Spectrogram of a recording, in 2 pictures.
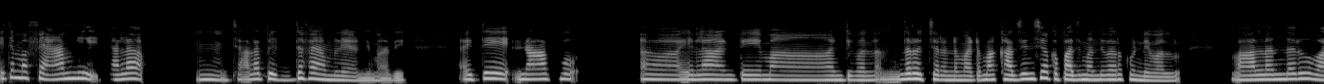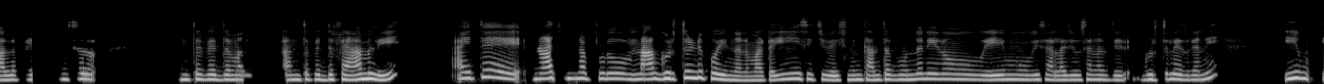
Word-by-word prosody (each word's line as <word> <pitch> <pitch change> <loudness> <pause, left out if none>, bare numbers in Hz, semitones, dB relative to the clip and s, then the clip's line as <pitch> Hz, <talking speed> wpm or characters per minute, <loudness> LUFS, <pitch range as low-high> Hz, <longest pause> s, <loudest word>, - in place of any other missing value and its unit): అయితే, 270 +4 -3
మా 295 - +1
ఫ్యామిలీ 265 +3 +2 0.2
చాలా 240 +3 +1 0.7
హ్మ్. 225 -2 +1 0.2
చాలా 235 +1 -2
పెద్ద 205 -4 -1
ఫ్యామిలీ 215 -6 +1
అండి 95 0 -3
మాది. 95 +1 -4 0.6
అయితే 230 +5 +1 0.4
నాకు 245 +2 -1 0.8
ఆహ్, 225 -1 -1
ఎలా 225 +1 +1
అంటే 220 +1 -2 0.2
మా 215 - -1 0.5
ఆంటీ 205 0 0
వాళ్ళందరూ 200 - +1
వచ్చారన్నమాట. 205 -3 -1
మా 220 - +3
కజిన్సే 245 +5 +2
ఒక 250 - -1
10 215 -1 +2
మంది 215 0 +1
వరకు 225 +1 0
ఉండేవాళ్ళు. 180 -3 -2 0.6
వాళ్ళందరూ 230 +4 +2 0.2
వాళ్ళ 205 0 +1
పేరెంట్స్ 235 +2 -6 1.0
అంత 225 +1 0
పెద్ద 225 -1 +1
మంది 320 - -4 0.4
అంత 220 +1 0
పెద్ద 220 -1 +1
ఫ్యామిలీ. 225 0 +6 0.7
అయితే 285 +5 0 0.5
నా 265 - +4
చిన్నప్పుడు 270 -2 0 0.3
నాకు 245 +2 +4
గుర్తుండిపోయిందన్నమాట. 230 -9 +2 0.2
ఈ - - +2 0.2
సిట్యుయేషన్ 215 -2 -1
ఇంకా 220 -1 0
అంతకు 215 0 -1
ముందు 225 +3 +1
నేను 245 -1 0 0.4
ఏ - - +4 0.2
మూవీస్ 225 +1 -2
ఎలా 205 0 -1
చూసానో 220 +1 -1
దె 205 - -1 0.3
గుర్తులేదు 230 0 0
గానీ, 245 +9 -1 0.8
ఈ - - +8
ము - - -3
225 Hz, 125 wpm, -23 LUFS, 210-245 Hz, 1.0 s, ఈ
